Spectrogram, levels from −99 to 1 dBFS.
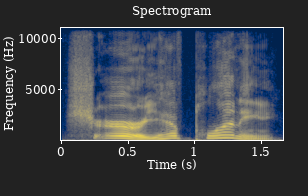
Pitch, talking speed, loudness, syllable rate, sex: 175 Hz, 110 wpm, -16 LUFS, 3.2 syllables/s, male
